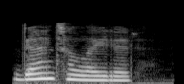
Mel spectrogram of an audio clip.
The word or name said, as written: dentelated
